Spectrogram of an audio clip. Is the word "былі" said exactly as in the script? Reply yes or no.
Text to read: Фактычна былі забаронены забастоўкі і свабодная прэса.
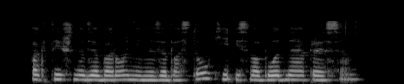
no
